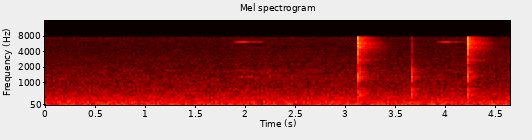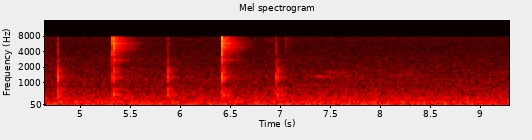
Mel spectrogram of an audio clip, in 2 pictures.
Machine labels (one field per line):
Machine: valve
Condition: normal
